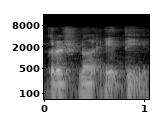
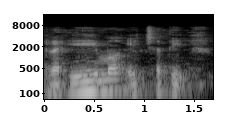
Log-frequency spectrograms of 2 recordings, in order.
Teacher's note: Now the second rule says when any word ends in a and if that a is followed by visarga and if that visarga is followed by abhinna swaraha, any vowel other than a, then also this visarga is dropped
